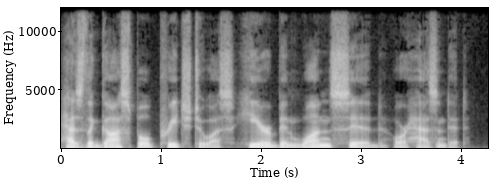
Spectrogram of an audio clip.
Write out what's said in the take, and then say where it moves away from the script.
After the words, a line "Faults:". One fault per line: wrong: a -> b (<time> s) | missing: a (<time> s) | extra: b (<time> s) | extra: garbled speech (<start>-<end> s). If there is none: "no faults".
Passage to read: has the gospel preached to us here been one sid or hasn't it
has the gospel preached to us here been one sid or hasn't it
Faults:
no faults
